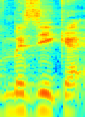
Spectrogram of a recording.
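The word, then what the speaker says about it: Mazeika: Because you can't have if McCann gets hurt again, you can't have a combo of Mazzica and Nitto. Is that saying it right? – Yeah, no, you got it.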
